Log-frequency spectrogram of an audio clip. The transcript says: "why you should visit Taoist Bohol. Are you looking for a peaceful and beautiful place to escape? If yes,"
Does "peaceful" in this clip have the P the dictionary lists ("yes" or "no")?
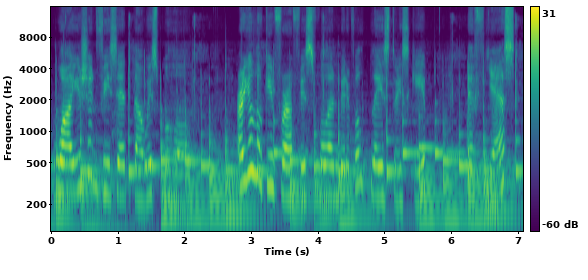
no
